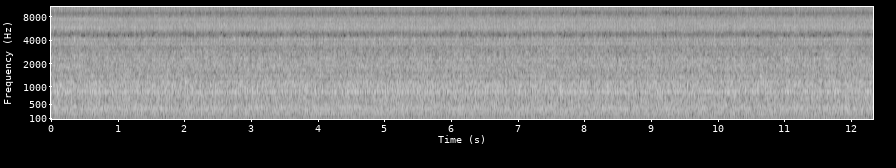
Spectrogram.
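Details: Cummins 3.3 QSB diesel from a stump grinder, freshly rebuilt with pistons, rings, rod and main bearings and head gasket (had oil from the blow-by tube), Insight connected: steady, even rumble at idle, no knocks or misses. Normal idle.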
